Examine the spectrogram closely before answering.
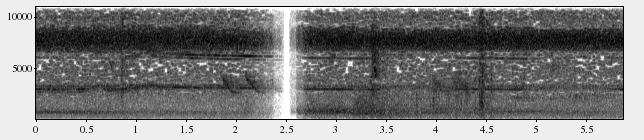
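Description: Steady, high-pitched chorus of forest insects with a constant background hiss. The sound cuts out for a moment about halfway through.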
